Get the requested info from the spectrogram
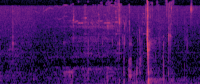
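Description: Near silence with faint mouth noises and small clicks from sipping whisky, one sharper click about three seconds in.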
